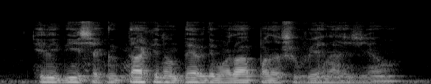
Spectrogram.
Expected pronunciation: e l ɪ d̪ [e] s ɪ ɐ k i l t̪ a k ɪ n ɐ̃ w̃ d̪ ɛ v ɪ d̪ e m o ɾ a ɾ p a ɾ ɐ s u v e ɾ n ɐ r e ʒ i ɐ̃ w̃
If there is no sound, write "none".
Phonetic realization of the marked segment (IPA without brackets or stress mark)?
i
